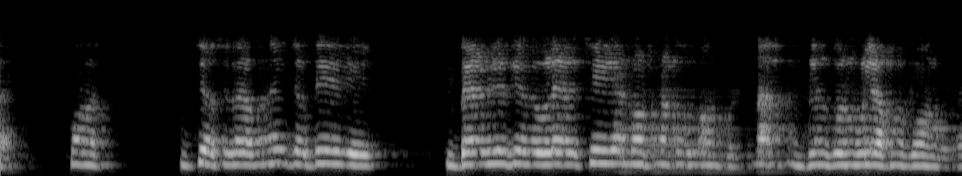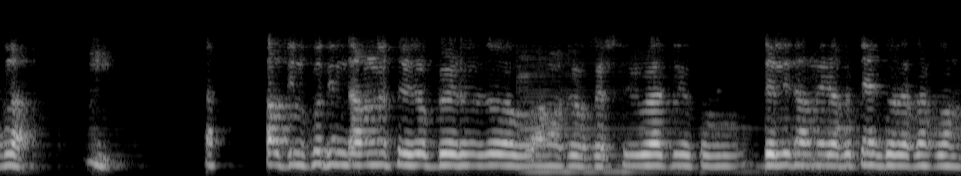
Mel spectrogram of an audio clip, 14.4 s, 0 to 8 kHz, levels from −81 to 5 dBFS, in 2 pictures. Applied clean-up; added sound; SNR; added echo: neural mask model DeepFilterNet 3.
